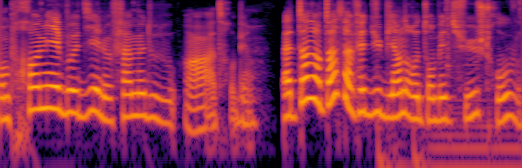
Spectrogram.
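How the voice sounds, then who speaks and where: Her dark, mellow tone sits at a fairly high pitch as this woman speaks at a moderate pace, with lively intonation and big swings in loudness. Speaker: streamer and physiotherapist. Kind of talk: casual live stream chat while building. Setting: live stream. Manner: calm, soothing low-key tone.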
